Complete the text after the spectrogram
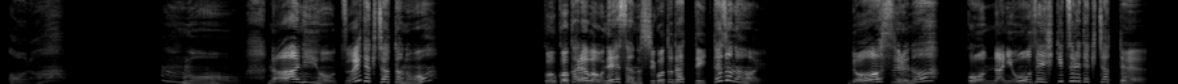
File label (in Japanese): アニメ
